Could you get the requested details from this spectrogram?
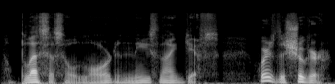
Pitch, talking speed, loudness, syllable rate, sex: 90 Hz, 195 wpm, -21 LUFS, 5.6 syllables/s, male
